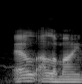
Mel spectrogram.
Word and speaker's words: El Alamein: El Alamein is pronounced like main for the last syllable. Then why is there an E there?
